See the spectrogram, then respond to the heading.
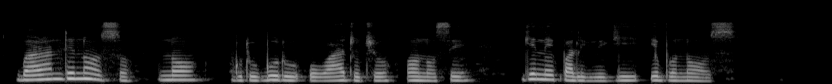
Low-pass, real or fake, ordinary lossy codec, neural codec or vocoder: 7.2 kHz; real; none; none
